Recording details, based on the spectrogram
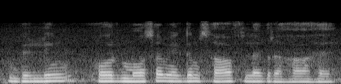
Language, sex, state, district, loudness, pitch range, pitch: Hindi, male, Arunachal Pradesh, Lower Dibang Valley, -15 LUFS, 135-145 Hz, 140 Hz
